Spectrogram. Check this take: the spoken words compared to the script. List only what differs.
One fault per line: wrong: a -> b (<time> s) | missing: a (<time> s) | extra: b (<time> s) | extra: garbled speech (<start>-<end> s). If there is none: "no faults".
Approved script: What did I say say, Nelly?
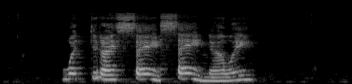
no faults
